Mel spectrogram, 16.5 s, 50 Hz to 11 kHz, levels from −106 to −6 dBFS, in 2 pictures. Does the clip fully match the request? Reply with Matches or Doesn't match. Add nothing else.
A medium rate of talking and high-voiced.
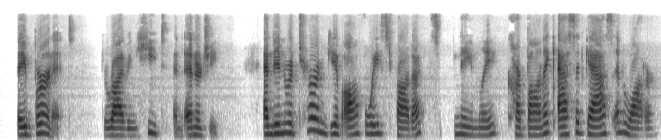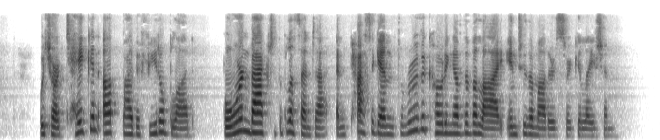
Matches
